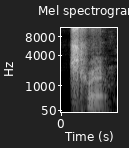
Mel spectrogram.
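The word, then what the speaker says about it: quan: and that is the word Tren. It's a funny sounding word, Tren. And in the Mandarin, it's spelled in Roman letters, Q-U-A-N.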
